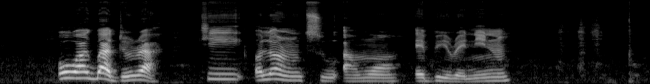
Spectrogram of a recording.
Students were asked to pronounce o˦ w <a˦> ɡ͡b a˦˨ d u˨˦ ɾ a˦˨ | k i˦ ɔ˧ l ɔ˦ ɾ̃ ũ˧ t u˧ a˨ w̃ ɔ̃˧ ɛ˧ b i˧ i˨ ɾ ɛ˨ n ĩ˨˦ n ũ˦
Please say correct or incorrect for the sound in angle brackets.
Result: correct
